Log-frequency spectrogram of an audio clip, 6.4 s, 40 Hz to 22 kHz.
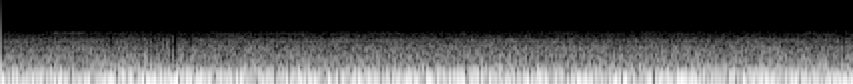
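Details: Mazda BT50 pickup driving after fixing clunking, grinding, cracking noise that began after driveshaft cross joint and center bearing replacement, repair involving upper ball joint and differential oil: steady low road rumble, no clunks or grinding; quiet healthy driveline.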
